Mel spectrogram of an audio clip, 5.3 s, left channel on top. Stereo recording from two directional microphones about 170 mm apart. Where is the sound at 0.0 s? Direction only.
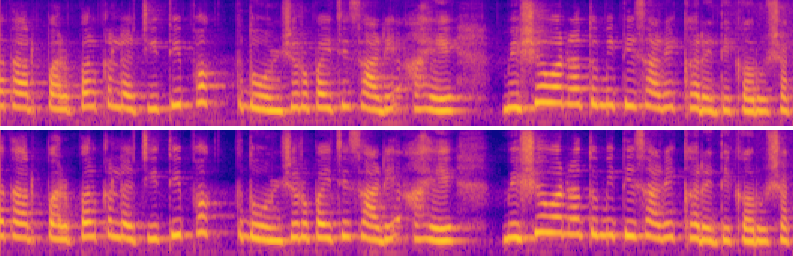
15° right (ahead or behind).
